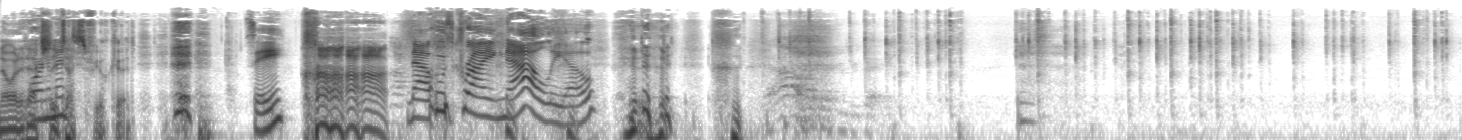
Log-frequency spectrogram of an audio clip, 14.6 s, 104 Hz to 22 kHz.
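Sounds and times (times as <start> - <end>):
speech: 0.0 - 8.2
laughter: 3.0 - 8.4
loud breathy vocal noises: 5.1 - 8.4
typing on a clicky typewriter-style keyboard for an iPad: 7.7 - 14.6.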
